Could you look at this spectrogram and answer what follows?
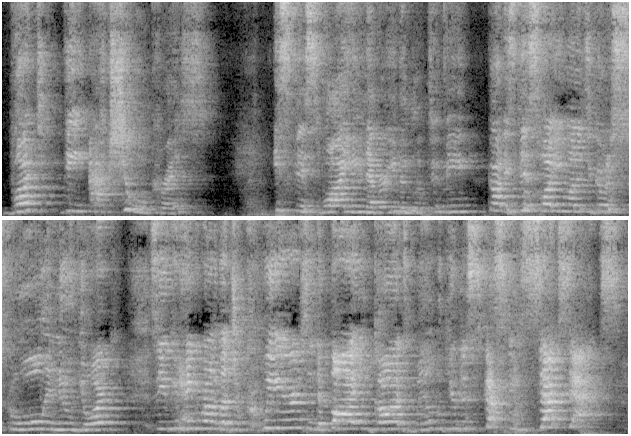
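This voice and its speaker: A woman's voice: very high-pitched, steady tone, moderate pace, bright, forceful tone. Spoiled judgmental college girl, female stage reader: piercing, sneering delivery, recorded from far off with heavy room echo. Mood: disgusted, outraged. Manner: sneering, taunting. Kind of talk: staged play reading. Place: echoey indoor room, far mic. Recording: distant, echoey room with hiss.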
